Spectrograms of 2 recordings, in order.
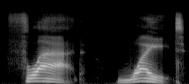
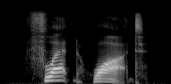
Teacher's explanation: the sound in say standard English you might really enunciate those vowels flat white right but in New Zealand those vowels just flatten out the A in flat becomes more of an S sound so it's flat and the I in white gets really short sounding more like watt let's try it flatwatt see the difference and here's the real secret It's all about having this relaxed kind of loweffort vocal posture.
